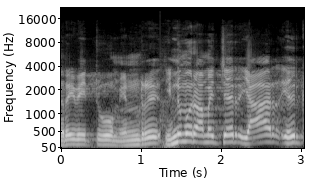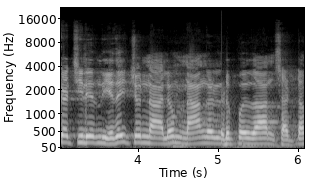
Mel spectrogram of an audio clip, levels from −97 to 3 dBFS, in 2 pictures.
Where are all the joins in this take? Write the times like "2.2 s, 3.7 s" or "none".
1.3 s, 5.0 s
